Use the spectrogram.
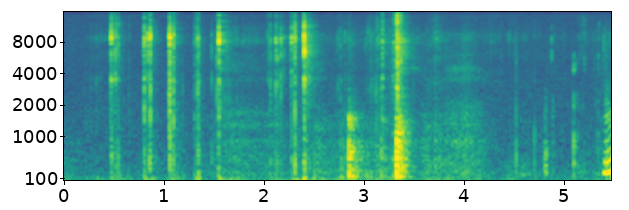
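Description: Scissors snip through ribbon during a Halloween wall-hanging craft, a string of sharp close cuts with paper-like rustles and handling noises in between, uneven in rhythm.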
